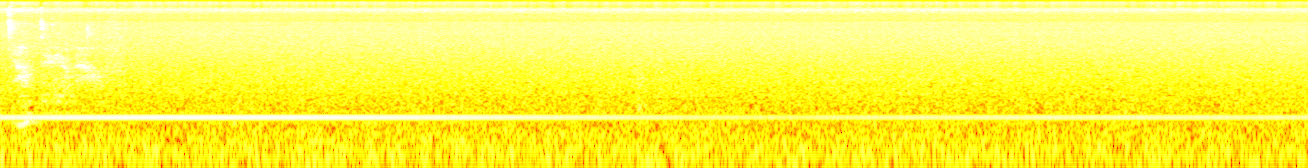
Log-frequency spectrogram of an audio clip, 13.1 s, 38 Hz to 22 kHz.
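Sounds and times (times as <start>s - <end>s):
singing bowl ringing: 0.0s - 6.8s.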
